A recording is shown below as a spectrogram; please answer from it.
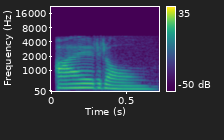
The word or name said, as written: idyl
